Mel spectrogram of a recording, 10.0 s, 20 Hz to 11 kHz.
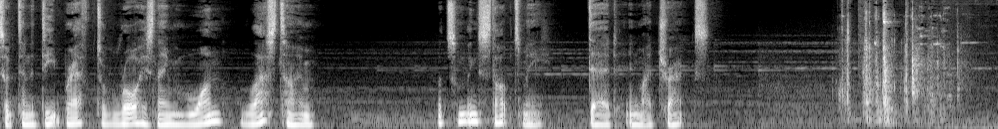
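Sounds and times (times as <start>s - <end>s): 
speech: 0.0s - 3.2s, 4.4s - 7.2s
house door bursting open: 8.4s - 9.8s.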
